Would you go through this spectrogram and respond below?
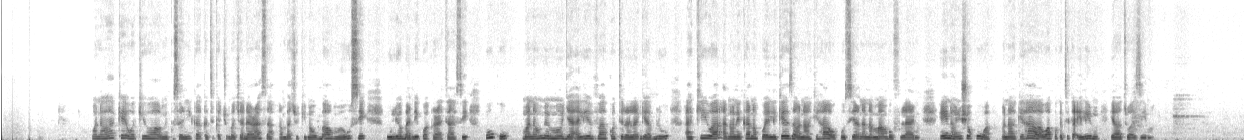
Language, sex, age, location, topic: Swahili, female, 18-24, Dar es Salaam, education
